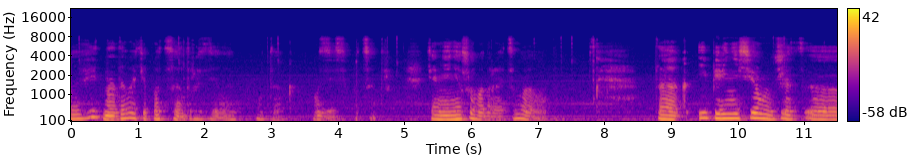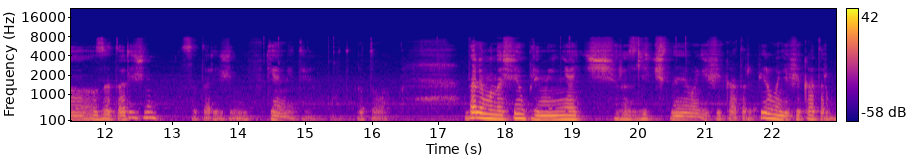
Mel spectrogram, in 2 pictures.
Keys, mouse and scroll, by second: 1.5-4.5 drag, 4.7 click, 7.3 click, 10.5-13.6 drag, 15.3 click, 16.0-17.0 middle drag, 17.0-17.7 scroll down 3, 17.7-18.7 scroll up 1, 18.8 click, 20.5-22.9 drag.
